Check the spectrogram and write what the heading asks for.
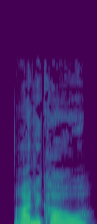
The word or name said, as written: rendegraver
